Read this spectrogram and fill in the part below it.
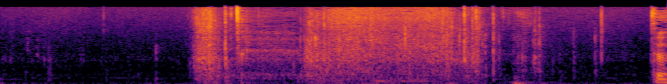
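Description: A plastic bag crinkles and rustles under hands.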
